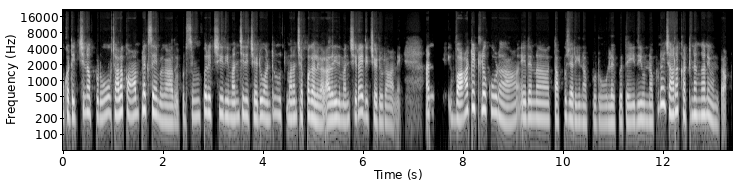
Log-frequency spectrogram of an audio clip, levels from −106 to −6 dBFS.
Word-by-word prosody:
ఒకటిచ్చినప్పుడు, 225 -1 0 0.2
చాలా 235 +4 +7
కాంప్లెక్సేమి 235 -2 +2
కాదు. 170 -1 -2
ఇప్పుడు 185 - -13
సింపులిచ్చి 220 +4 0
ఇది 220 - -2
మంచి, 210 +2 -1
ఇది 220 - -1
చెడు 215 +1 +2
అంటు 195 +5 -7 0.3
మనం 205 +1 +1
చెప్పగలగాల. 205 -4 +2
అది 190 +1 +3
ఇది 195 - -2
మంచి 200 +5 -4
రా, - - +4
ఇది 210 -3 -5
చెడురా 175 -3 -3
అని. - - -17 0.5
అన్ - - -2 0.5
వాటిట్లో 285 +8 +6
కూడా 240 -8 0 0.4
ఏదన్నా 200 -1 -1 0.3
తప్పు 185 +5 -3
జరిగినప్పుడు, 175 -2 -5 0.2
లేకపోతే 175 +1 -4
ఇది 185 +2 -3
ఉన్నప్పుడు 180 - -6
నేను 365 -3 +3
చాలా 240 +3 +5
కఠినంగానే 230 0 -1
ఉంటా. 155 - -6
210 Hz, 150 wpm, -24 LUFS, 185-235 Hz, 0.5 s, చాలా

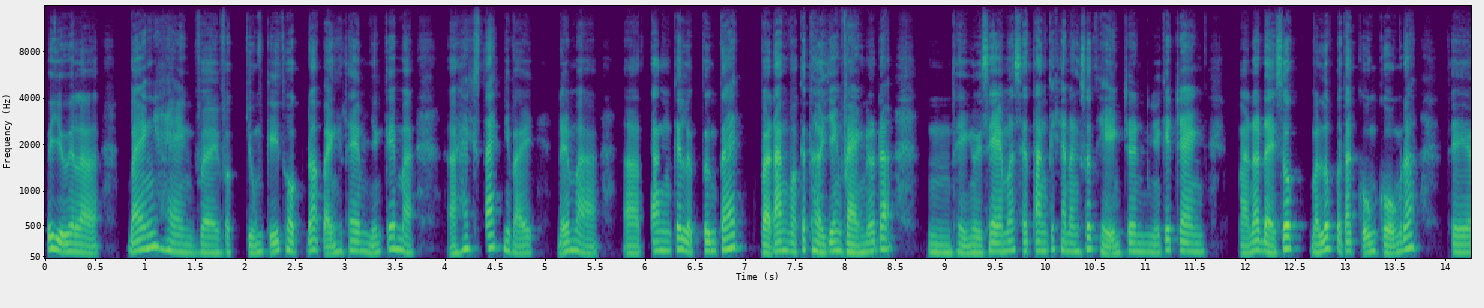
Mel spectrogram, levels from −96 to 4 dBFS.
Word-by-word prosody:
ví 165 0 +3
dụ 130 - +4
như 125 - +2
là 105 -3 +1 0.3
bán 155 +8 +2
hàng 125 - -1
về 110 -1 0
vật 115 +1 -5
dụng 115 +2 -2
kỹ 120 +2 +1
thuật 135 -5 0
đó, 155 - +2
bạn 100 +2 +1
thêm 135 -2 +1
những 110 +2 -3
cái 165 +4 +1
mà, 115 -9 0 0.3
à, 105 - -1
hashtag 165 +6 0
như 145 - -1
vậy 105 0 -1 0.2
để 120 +3 +1
mà, 115 -8 -1 0.2
ờ, 105 0 -1
tăng 135 0 +1
cái 155 +3 +3
lượt 135 - 0
tương 135 -1 +1
tác 170 +5 +3 0.2
và 115 -2 +6
đăng 135 +1 +4
vào 125 - -1
cái - - -1
thời 125 -5 +2
gian 135 +1 +2
vàng 115 -3 +3
nữa 130 +2 +1
đó. 160 +3 +2 0.4
Ừm, 110 -2 -2
thì 110 -3 -2
người 110 -1 0
xem 125 +2 +3
á 140 - 0
sẽ 130 - 0
tăng 130 0 +1
cái 155 - -5
khả 135 - +1
năng 125 -1 -1
xuất 165 +3 0
hiện 105 0 +1
trên 125 +1 0
những 115 -1 -4
cái 150 - +1
trang 125 -3 +2 0.4
mà 105 0 0
nó 140 +3 +4
đề 110 -6 +4
xuất 170 +7 +6
mà 115 - 0
lúc 165 +7 +4
mà - - +1
ta 135 - +3
cuộn 120 +5 0
cuộn 110 +1 +1
đó 175 +3 +3 0.4
thì, 115 -1 +1
à, 115 - +1
125 Hz, 280 wpm, -23 LUFS, 110-140 Hz, 0.4 s, và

